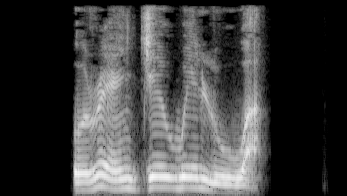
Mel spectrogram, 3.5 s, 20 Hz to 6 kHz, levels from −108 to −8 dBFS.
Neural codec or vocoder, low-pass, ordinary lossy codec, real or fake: none; 5.4 kHz; MP3, 32 kbps; real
